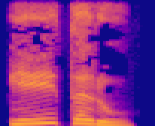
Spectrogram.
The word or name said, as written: ಎಯಿತರು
